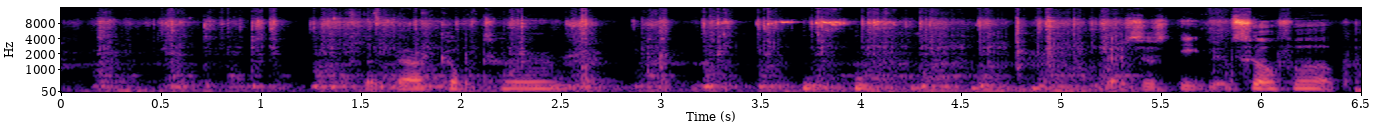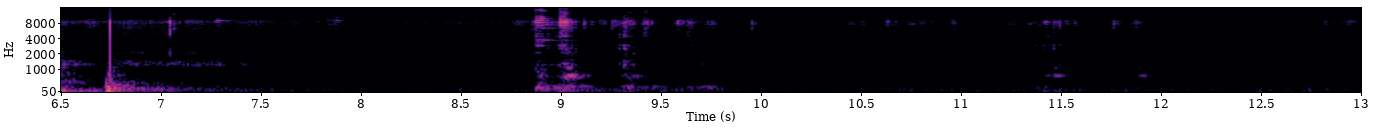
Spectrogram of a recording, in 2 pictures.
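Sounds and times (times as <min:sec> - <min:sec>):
faint clicks and rattles: 0:00.0 - 0:05.6.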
